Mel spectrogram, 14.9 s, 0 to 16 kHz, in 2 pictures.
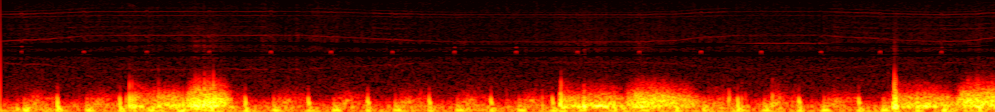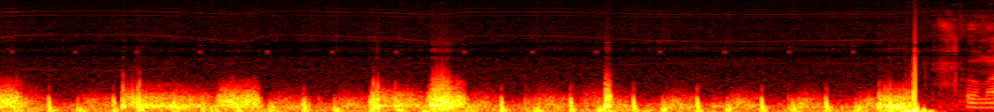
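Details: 1955 phonocardiographic recording, aortic area: rapid heart sounds with a rough murmur between beats from an interventricular septal defect, possibly with persistent ductus arteriosus.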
